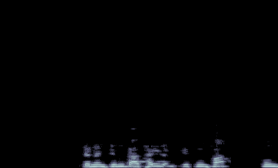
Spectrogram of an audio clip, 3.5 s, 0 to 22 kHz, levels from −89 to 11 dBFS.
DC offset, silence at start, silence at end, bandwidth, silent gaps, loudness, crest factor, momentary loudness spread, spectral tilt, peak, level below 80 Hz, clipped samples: under 0.1%; 1.05 s; 0 s; 2.9 kHz; 2.89-3.24 s; -19 LUFS; 14 dB; 10 LU; -4.5 dB/octave; -6 dBFS; -74 dBFS; under 0.1%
